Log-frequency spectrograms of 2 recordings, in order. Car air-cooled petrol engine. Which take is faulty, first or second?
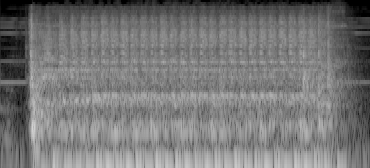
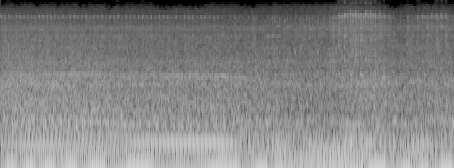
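first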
